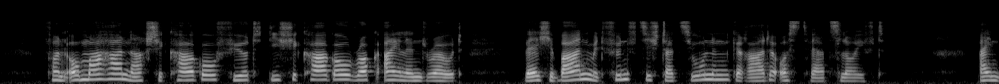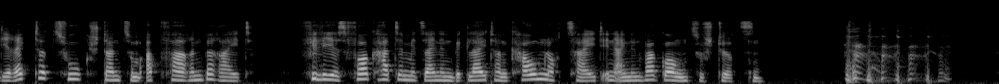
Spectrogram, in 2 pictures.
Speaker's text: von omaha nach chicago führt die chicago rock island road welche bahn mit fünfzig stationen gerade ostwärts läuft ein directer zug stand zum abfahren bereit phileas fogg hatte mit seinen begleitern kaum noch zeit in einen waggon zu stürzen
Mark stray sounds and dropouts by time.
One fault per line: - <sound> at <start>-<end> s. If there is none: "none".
- cough at 18.4-19.5 s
